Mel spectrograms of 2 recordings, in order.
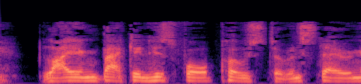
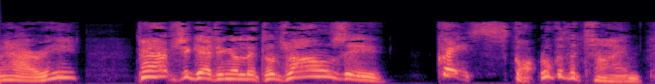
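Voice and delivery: puzzled breezy Lockhart; 5 semitones higher than usual. Acted. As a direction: brush off the boy's fear cheerfully.

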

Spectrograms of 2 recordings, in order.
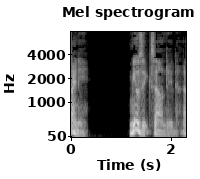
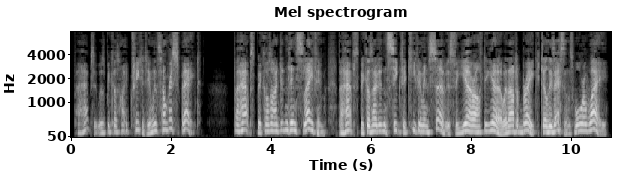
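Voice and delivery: heated, higher-pitched reproach; accusing outburst; 8 semitones higher than usual. A narrator's reading. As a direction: pile up the accusations, rising in force. Kitty's accusing outburst in dialogue.

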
